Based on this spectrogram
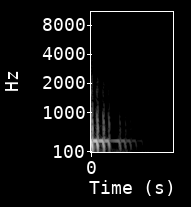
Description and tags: A soft filtered ping sort of sound, almost like a sonar perhaps. From my Nord Modular.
